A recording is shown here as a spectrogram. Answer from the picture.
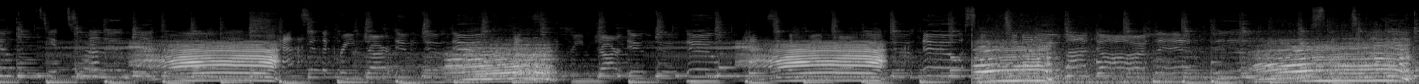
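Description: Cows mooing: about five long calls a few seconds apart. Background music with a steady beat plays underneath.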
